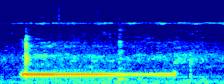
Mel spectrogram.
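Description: A single steady telephone tone, placing a phone call, holds for about a second and a half at a clear, even level, then cuts off abruptly, with a faint high whine behind it and no talking.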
